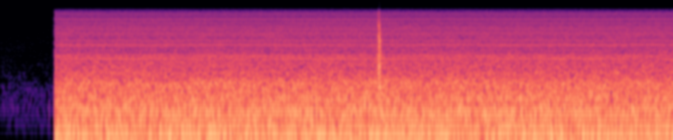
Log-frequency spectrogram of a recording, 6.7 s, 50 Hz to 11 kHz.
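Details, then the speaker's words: PS5 (likely disc version) fan type A after about 15 minutes playing Demon's Souls: steady, even fan rush with faint high tone, no squeak standing out; normal cooling fan noise under load. "so that itself is after about 15 minutes of playing demon souls um you can hear the fan noise and then this is fan type b and this is again under our plane conditions"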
